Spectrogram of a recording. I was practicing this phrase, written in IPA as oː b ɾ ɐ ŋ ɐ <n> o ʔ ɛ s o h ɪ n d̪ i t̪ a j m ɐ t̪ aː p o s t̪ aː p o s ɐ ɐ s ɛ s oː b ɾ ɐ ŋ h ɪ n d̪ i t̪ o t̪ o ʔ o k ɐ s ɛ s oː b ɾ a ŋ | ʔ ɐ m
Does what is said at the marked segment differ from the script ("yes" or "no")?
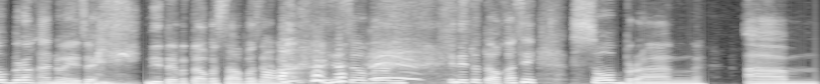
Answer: no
